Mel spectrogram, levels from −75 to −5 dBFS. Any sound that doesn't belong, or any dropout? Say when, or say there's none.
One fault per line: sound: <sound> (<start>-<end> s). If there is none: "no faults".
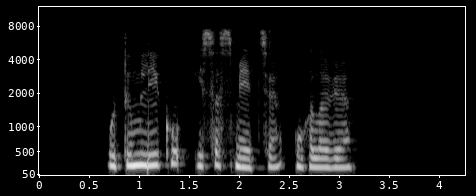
no faults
